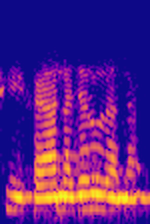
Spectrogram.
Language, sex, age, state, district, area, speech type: Hindi, female, 45-60, Uttar Pradesh, Ayodhya, rural, conversation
